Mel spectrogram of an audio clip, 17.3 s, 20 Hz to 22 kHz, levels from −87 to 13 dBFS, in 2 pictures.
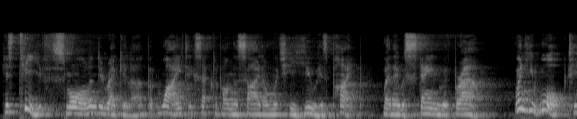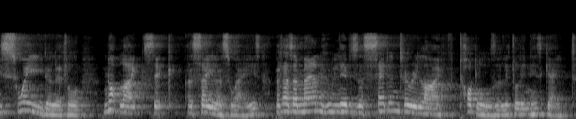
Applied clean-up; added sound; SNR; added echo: none; none; none; reverberation time 1.2 s.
